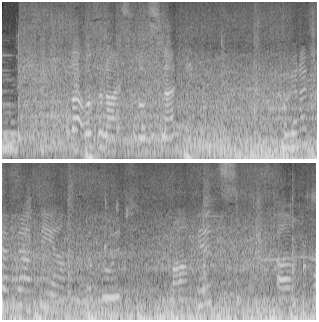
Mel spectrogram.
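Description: Busy street ambience: traffic running past, with a low engine rumble that sets in about two seconds in, and people's voices over it.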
